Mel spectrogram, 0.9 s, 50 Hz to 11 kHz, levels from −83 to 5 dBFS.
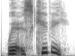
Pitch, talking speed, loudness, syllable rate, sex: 220 Hz, 190 wpm, -15 LUFS, 6.8 syllables/s, female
